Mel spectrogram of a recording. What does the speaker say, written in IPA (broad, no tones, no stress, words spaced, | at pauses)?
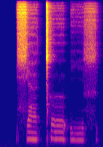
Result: ɕæǀɵʔiɬ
